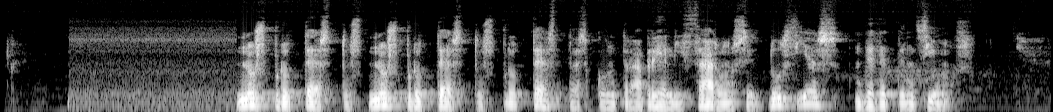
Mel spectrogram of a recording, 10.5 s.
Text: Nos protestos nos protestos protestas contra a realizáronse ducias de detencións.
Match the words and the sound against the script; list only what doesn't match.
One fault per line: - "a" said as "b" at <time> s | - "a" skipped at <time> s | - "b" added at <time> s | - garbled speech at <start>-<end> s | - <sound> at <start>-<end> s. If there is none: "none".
none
